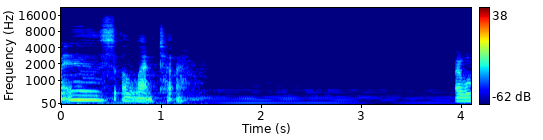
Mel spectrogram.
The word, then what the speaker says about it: Alenta: wrong, I will correct It is basically spelled how it sounds. Alenta. Like L-E-N-T-A.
